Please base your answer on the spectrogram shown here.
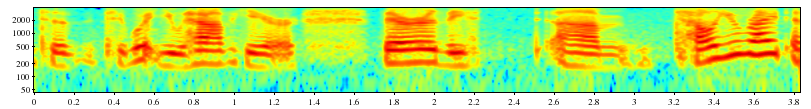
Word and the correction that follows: telluric: Is that what they're saying it right? Currents? Did I say that right? – Oh, the telluric currents, yeah.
